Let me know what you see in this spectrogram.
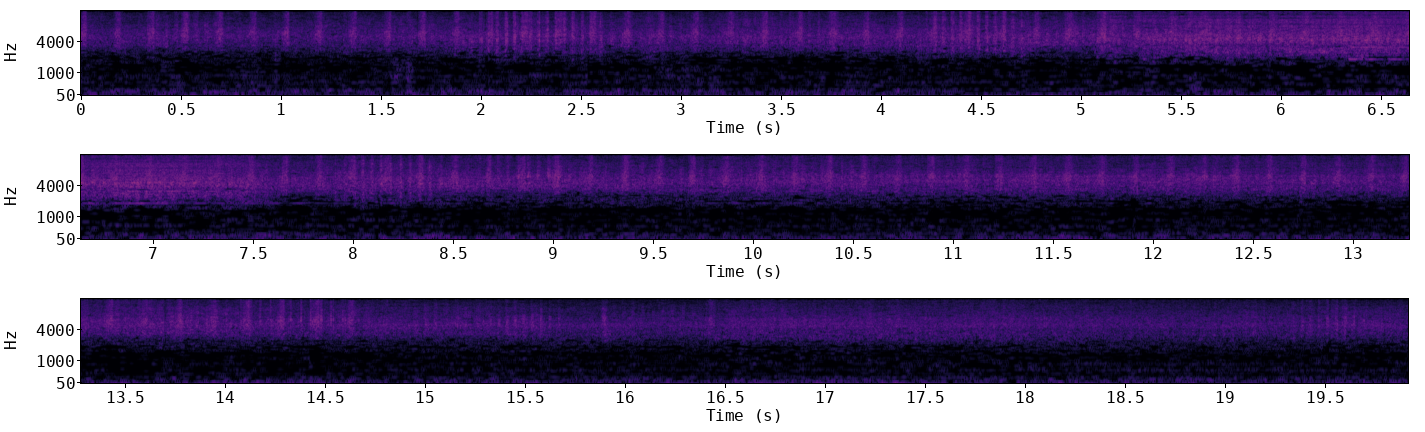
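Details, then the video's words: A prairie chorus of crickets chirps in a shrill, evenly pulsing wash for twenty seconds, steady and unbroken, easing slightly quieter toward the end. "Sounds from a Prairie Crickets and Cowbells"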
